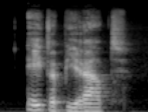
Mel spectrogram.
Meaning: radio or television pirate
- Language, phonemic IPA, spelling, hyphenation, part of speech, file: Dutch, /ˈeː.tər.piˌraːt/, etherpiraat, ether‧pi‧raat, noun, Nl-etherpiraat.ogg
